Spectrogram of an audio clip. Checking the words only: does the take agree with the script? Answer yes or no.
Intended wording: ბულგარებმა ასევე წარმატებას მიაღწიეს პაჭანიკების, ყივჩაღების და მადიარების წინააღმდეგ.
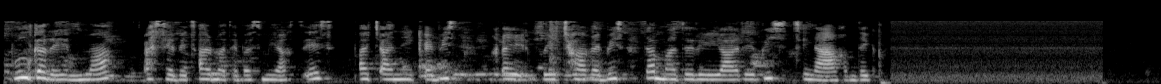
yes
